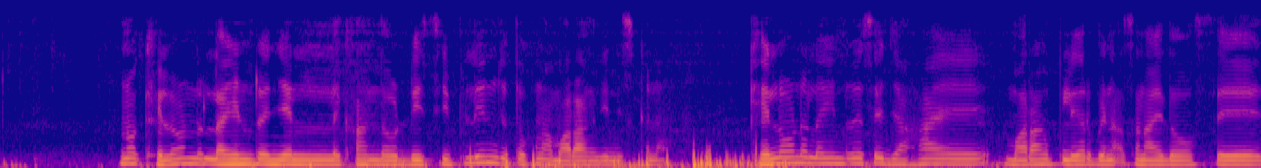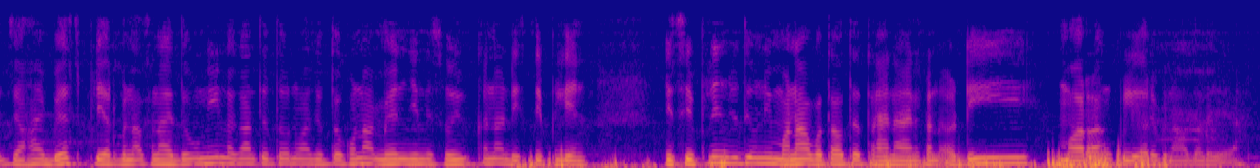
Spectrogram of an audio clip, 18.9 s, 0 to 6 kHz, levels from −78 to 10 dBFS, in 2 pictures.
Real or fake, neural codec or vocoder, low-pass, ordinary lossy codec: fake; autoencoder, 48 kHz, 128 numbers a frame, DAC-VAE, trained on Japanese speech; 5.4 kHz; none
